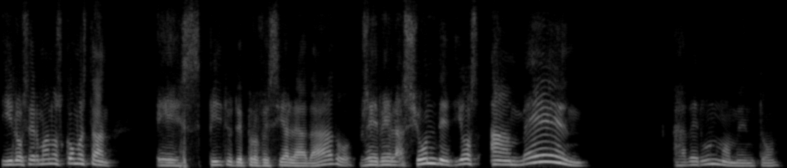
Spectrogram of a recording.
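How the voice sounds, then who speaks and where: Emphatic preacher, dull lo-fi audio. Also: male voice, fairly high pitch, lively intonation, moderate pace, mellow. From Bolivia. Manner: emphatic, full of rhetorical questions; addresses listeners as beloved brothers. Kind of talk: Bible teaching video.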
